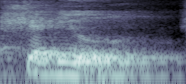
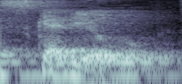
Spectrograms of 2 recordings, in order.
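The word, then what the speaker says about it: schedule: जैसे British pronunciation होता है शेड्यूल, शेड्यूल। और कितने फिल्म स्टार्स को आप देखते होंगे, जब बोलेंगे तो कहेंगे, इंटरव्यू वगैरह में जब आप देखते होंगे तो कहते हैं स्केड्यूल, स्केड्यूल।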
